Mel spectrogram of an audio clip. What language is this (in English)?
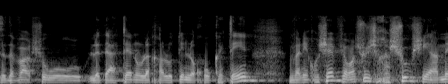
Hebrew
